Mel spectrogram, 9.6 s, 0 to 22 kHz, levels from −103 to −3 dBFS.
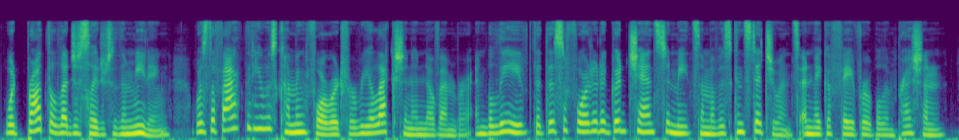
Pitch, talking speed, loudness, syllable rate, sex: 210 Hz, 240 wpm, -17 LUFS, 6.6 syllables/s, female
